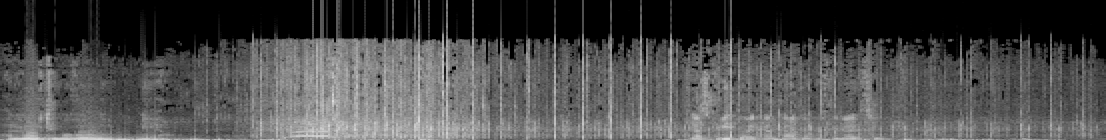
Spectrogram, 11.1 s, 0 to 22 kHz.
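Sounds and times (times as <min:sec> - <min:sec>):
audience applauding: 0:02.4 - 0:11.0.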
